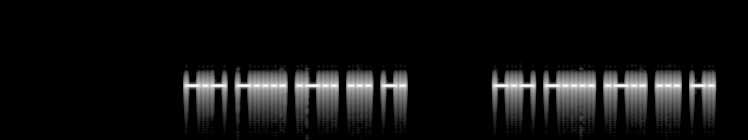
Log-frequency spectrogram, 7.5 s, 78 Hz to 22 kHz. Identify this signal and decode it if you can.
Morse code, heard as a keyed tone, about 28 wpm, 700 Hz. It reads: K6LSN K6LSN
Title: USA Call Signs - 5 Characters - Repeated 2x - 28wpm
